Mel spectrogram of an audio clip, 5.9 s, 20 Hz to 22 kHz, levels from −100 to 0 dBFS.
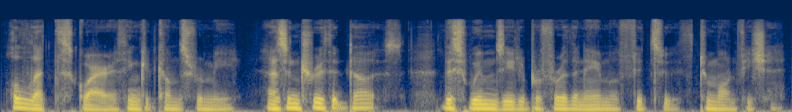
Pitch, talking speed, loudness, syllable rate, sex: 105 Hz, 220 wpm, -19 LUFS, 6.1 syllables/s, male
